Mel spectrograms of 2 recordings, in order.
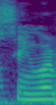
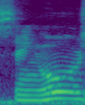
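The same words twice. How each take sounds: First: The word is said plainly, without special intonation. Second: The word is said with marked, emphatic intonation. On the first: "não só Senhor" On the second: "ainda com uma entonação"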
